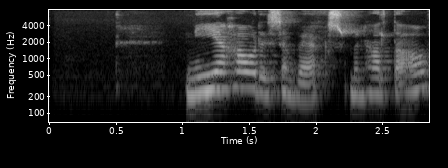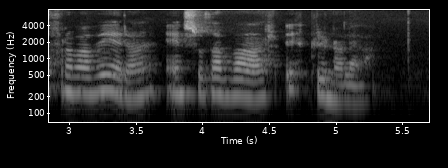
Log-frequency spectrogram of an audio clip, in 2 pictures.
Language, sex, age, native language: Icelandic, female, 50-59, Icelandic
